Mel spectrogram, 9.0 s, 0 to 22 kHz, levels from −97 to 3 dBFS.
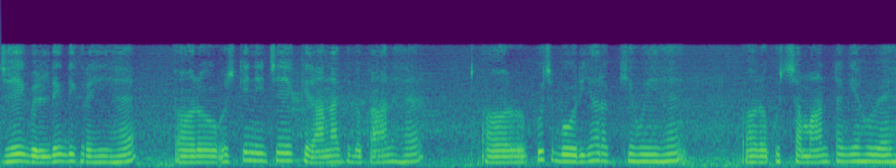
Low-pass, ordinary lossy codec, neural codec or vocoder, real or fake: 7.2 kHz; none; codec, 16 kHz in and 24 kHz out, 1 kbps, XY-Tokenizer; fake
